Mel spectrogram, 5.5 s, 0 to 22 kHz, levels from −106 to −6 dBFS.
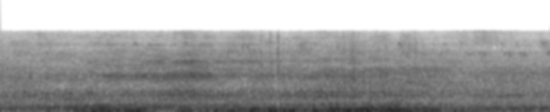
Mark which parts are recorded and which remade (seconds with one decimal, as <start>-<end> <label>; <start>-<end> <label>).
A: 0.0-5.5 recorded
